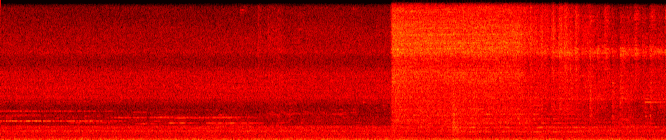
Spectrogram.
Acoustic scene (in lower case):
subway train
